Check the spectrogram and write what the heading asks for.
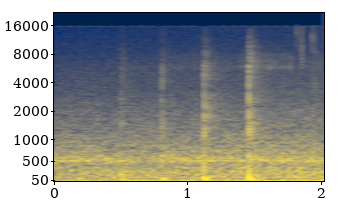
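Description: Quiet room tone with a faint steady hum and a few faint short clicks, about four, in the second half.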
